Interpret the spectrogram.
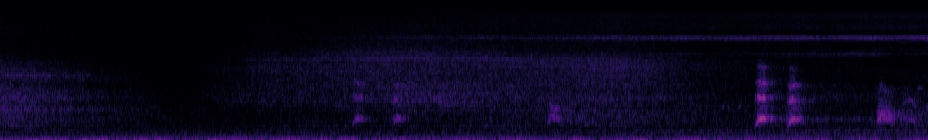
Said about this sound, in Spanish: El ladrar estirado, largo en la noche, lo que hoy tengo. Dejaste conmigo a tus perros.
